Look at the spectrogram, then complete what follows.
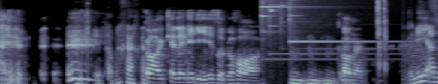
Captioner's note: laughs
